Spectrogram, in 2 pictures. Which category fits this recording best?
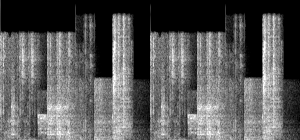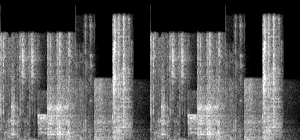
Instrument samples > Percussion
